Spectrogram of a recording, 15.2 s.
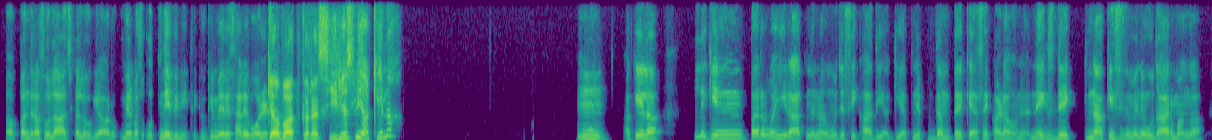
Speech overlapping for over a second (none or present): none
